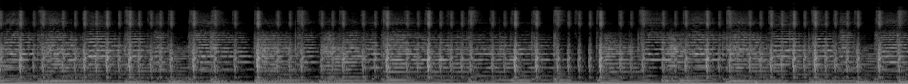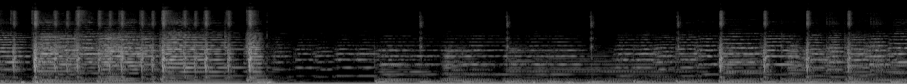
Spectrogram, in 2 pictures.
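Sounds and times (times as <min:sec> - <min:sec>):
drumline snare drum: 0:00.0 - 0:11.9, 0:15.8 - 0:18.1
music: 0:00.0 - 0:18.1.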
